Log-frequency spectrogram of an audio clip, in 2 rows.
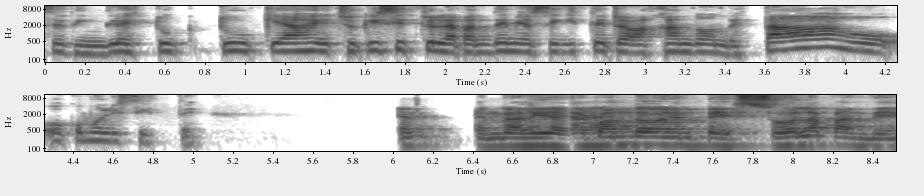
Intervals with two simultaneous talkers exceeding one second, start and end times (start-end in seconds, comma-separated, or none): none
